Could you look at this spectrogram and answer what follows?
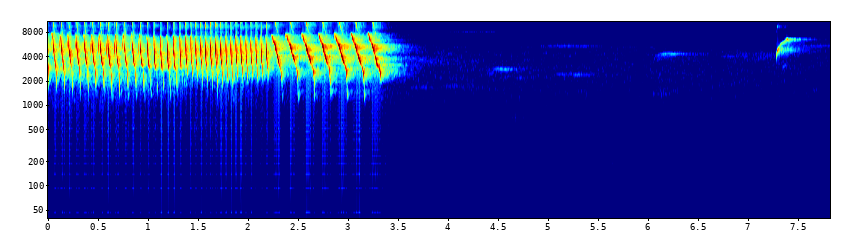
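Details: Canary song meant to call other canaries to sing and teach them: a loud, rapid, rattling trill for about three seconds, ending in quick falling notes. Then silence and one brief faint note.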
